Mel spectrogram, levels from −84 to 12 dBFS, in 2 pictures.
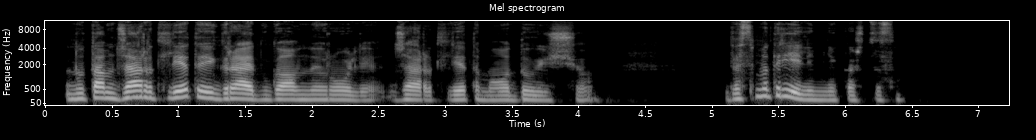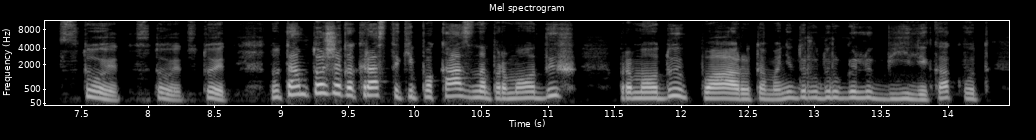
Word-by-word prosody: Но 170 +2 -4
там 195 +1 +4
Джаред 205 0 +3
Лето 215 0 +3
играет 170 -3 +3
в 145 - -11
главной 150 -1 -1
роли. 140 -3 -6
Джаред 140 -1 -3
Лето 150 +1 -4
молодой 135 +1 -6
ещё. 130 +2 -8 1.0
Да 170 - -5
смотрели, 230 - 0
мне 140 -1 -9
кажется, 135 0 -11
с 130 - -9 1.0
Стоит, 180 - -2
стоит, 155 -3 -6
стоит. 155 -3 -2 0.3
Но 215 - -2
там 305 +7 +4
тоже 345 +1 +6
как 280 -2 +4
раз 280 -1 +6
таки 230 -1 -6
показано 220 0 +2
про 185 0 0
молодых, 200 - -1 0.3
про 190 - +2
молодую 195 +5 +2
пару, 180 -4 +5
там 165 -1 -4
они 165 +5 -2
друг 205 0 -4
друга 205 0 -2
любили, 170 -5 -4
как 195 +5 -3
вот 165 -3 -7
180 Hz, 160 wpm, -22 LUFS, 150-210 Hz, 1.0 s, тоже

